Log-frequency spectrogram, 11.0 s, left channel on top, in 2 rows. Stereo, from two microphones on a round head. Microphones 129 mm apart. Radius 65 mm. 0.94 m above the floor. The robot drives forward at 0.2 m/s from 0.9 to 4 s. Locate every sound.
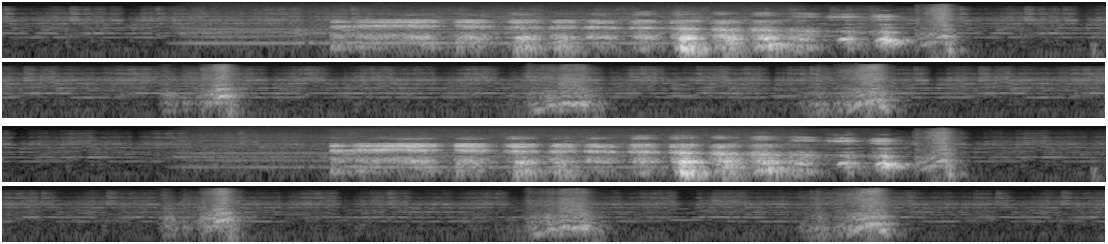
1.6 s laughter: 60° right (ahead or behind), 0.5 m; by 4.5 s 35° right (ahead or behind), 0.7 m
4.6 s a zipper: 5° right (ahead or behind), 1.3 m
